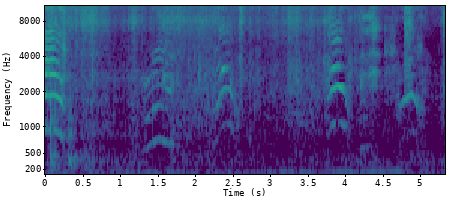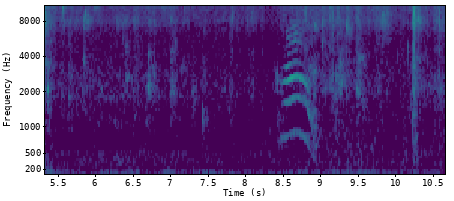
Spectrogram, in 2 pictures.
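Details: Several bright, arching kitten meows come at irregular intervals from rescue kittens fighting over bottle feeding, some quick and clipped, others longer and falling, over a constant low hum.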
